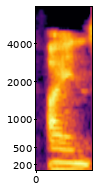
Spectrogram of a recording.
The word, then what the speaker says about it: Ayn: Ayn c'est le prénom, A-Y-N. – C'est une invention. Rand, R-A-N-D.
